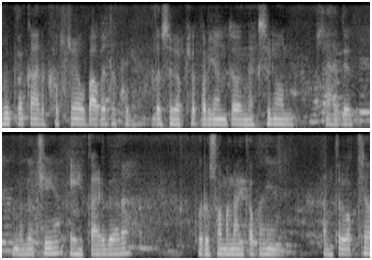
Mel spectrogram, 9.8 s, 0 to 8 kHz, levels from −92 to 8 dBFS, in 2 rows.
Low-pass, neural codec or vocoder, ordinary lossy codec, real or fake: 7.2 kHz; codec, 16 kHz, 1 kbps, X-Codec, HuBERT features, trained on general audio; none; fake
